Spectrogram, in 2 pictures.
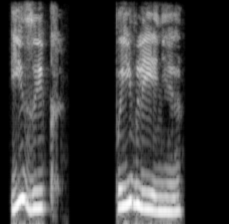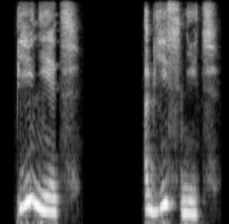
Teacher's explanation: Après une autre voyelle, un signe mot dur, mais hors accent, en position du premier degré de réduction, c'est-à-dire dans une syllabe prétonique. Le ya garde son phonème de iode, mais le phonème A se réduit à un I raccourci. En fait, ce son est moyen entre le I et le E, plutôt I.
